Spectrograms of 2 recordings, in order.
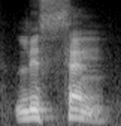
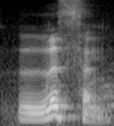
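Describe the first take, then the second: First: Listen stressed at the end, lis-SEN; wrong stress on last syllable. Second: Listen stressed up front, LIS-en; correct stress on first syllable. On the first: Teacher showing the wrong form, listen stressed on SEN. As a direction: push the second syllable of listen with a full vowel. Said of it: "porque você não fala listen". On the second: Teacher showing the right form, listen stressed on LIS. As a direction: hit LIS and let the end of listen fade. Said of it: "você fala listen". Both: Shown as a demonstration.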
